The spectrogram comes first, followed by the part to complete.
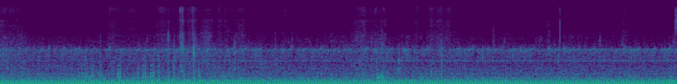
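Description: Safari vehicle's engine running with a steady low drone, heard from inside the cab.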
